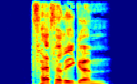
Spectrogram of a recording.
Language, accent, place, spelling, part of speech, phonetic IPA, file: German, Germany, Berlin, pfefferigem, adjective, [ˈp͡fɛfəʁɪɡəm], De-pfefferigem.ogg
- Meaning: strong dative masculine/neuter singular of pfefferig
